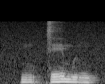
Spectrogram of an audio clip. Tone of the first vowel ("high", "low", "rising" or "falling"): low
